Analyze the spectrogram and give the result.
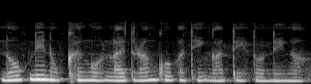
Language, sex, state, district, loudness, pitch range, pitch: Garo, male, Meghalaya, South Garo Hills, -15 LUFS, 175-195 Hz, 185 Hz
